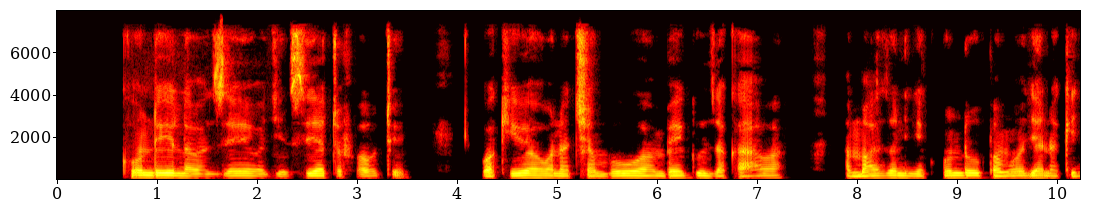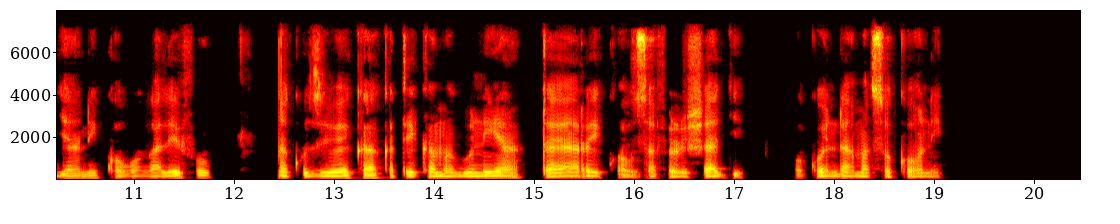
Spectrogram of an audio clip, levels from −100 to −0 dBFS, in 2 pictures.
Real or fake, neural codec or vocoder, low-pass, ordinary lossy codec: real; none; 7.2 kHz; AAC, 48 kbps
